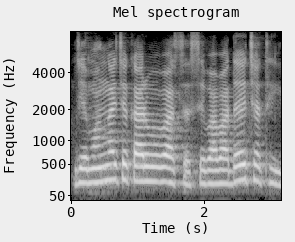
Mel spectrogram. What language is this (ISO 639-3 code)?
mai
